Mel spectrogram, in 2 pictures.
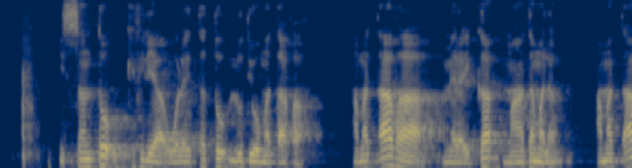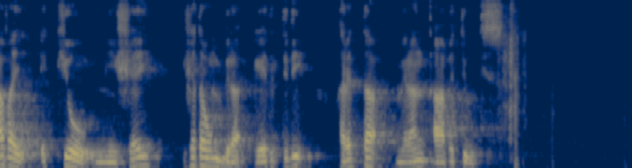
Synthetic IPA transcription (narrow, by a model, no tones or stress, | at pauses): ʔɪsːɐnt̪ːɔʔʊkːɪfɪlɪjaːwɔlɐjt̪ːɐt̪ːɔlʊt̪ʼːɪjɔmɐt̪ʼːaːfaː | hɐmɐt̪ʼːaːfaːmɛɾɐjkːɐmaːt̪ɐmɐlɐ | hɐmɐt̪ʼːaːfɐjɛkːɪjoːmiːʃːɐj | ɪʃɐt̪ɐwʊnbɪɾɐɡe̞ːt̪ɛt̪ːɪd̪ɪ | kɐɾɛt̪ːɐmɛɾɐnt̪ʼaːfɛt̪ːɪʊt̪ːɪ̥s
